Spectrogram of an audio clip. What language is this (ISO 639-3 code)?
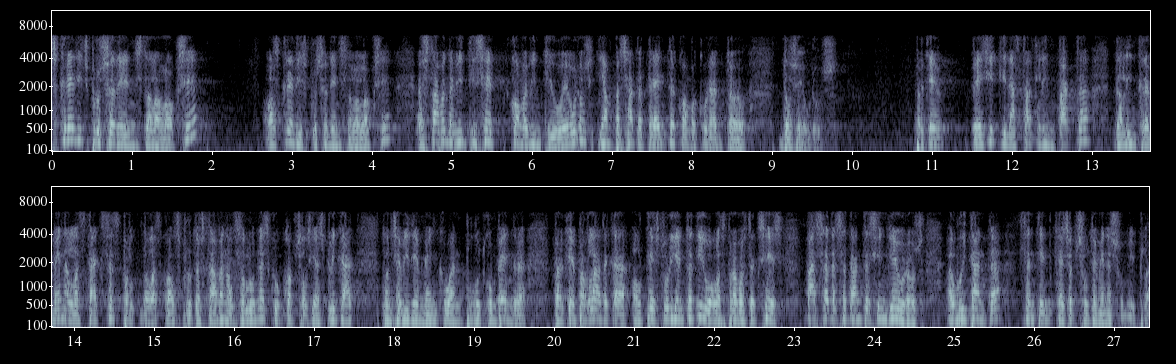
cat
